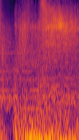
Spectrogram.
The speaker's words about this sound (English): The Berenian explodes out of the smoke. Blaster cannon fire rips through the gunship.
